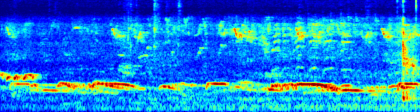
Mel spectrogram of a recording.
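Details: Spotted dove (Spilopelia chinensis), a young captive bird with a loud, mid-pitched voice like its father's, gives soft, low, hollow coos in short runs of a few notes, with faint small-bird chirps and a brief clatter near the end.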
